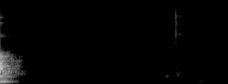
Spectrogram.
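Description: The end of a spoken word, then silence broken by one faint, short computer click near the end, as the image display is toggled between before and after.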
